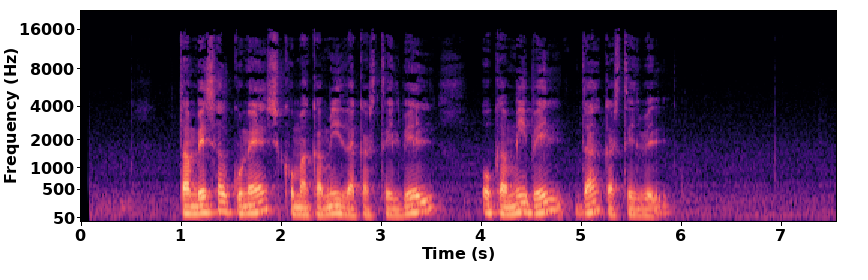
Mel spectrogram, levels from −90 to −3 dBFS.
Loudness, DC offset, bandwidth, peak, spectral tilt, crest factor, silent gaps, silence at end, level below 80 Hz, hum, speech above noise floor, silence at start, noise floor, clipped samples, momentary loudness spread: -21 LUFS; under 0.1%; 15.5 kHz; -2 dBFS; -7 dB/octave; 20 dB; none; 1.65 s; -44 dBFS; none; 30 dB; 1 s; -50 dBFS; under 0.1%; 8 LU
